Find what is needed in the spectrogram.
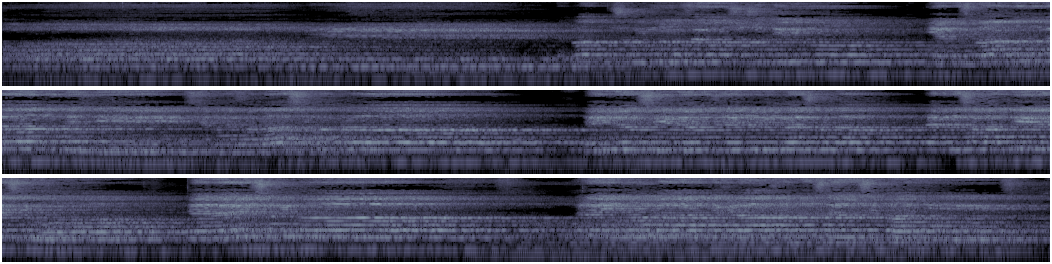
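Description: Greek Orthodox Byzantine chant by male voices: long, held melodic phrases over a steady low drone note, with short breaks between phrases.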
